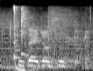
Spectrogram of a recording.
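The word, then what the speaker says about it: 부대찌개: Budae jjigae Budae jjigae (Pronounce in Korean.)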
